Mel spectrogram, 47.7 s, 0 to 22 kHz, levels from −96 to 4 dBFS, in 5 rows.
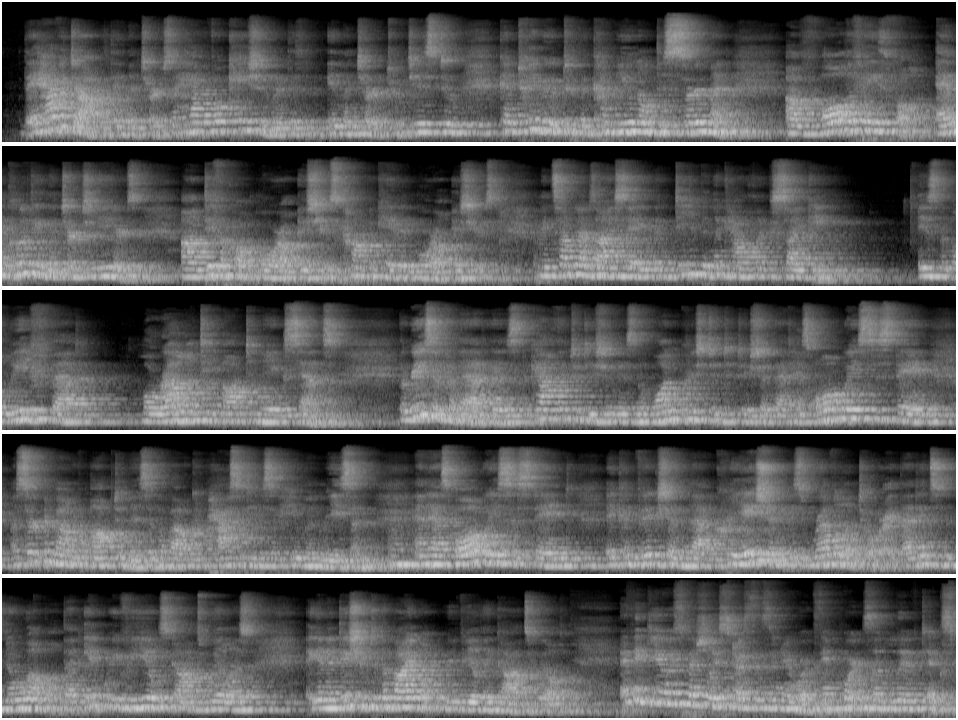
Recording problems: room echo; strong; dies away in 1.5 s
off-mic speech; far

